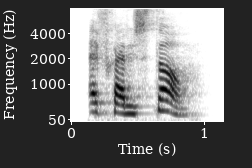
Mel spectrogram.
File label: Greek Thank You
